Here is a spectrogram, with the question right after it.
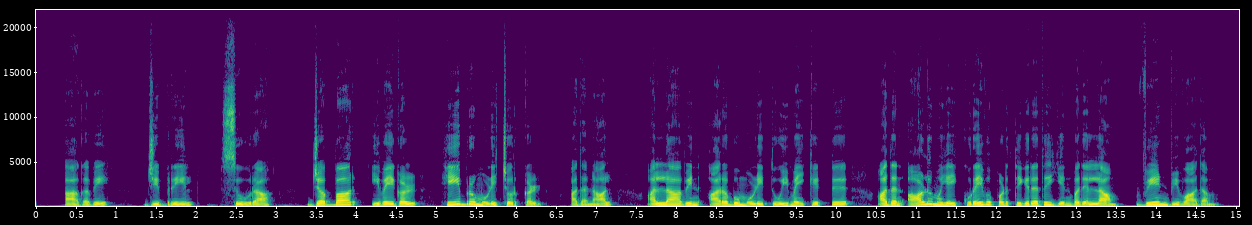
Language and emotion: Tamil, neutral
